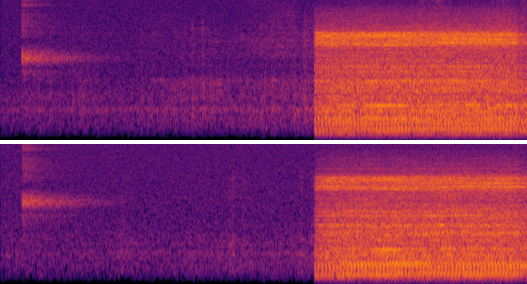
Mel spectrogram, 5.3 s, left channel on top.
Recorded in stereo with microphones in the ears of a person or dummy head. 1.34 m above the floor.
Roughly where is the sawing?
Left.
